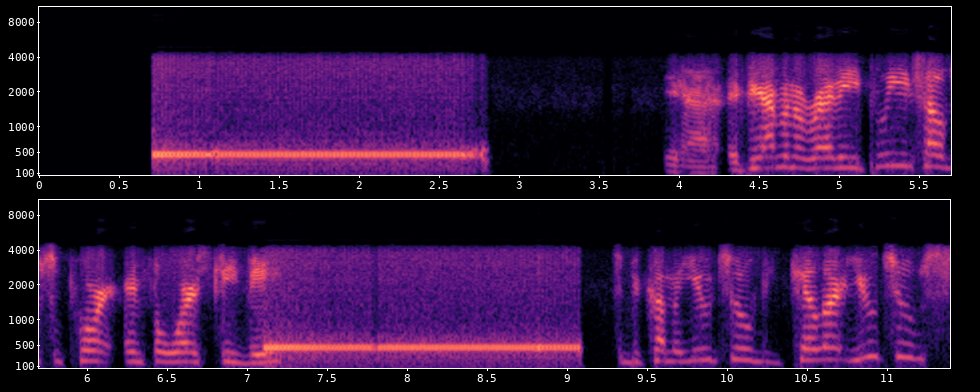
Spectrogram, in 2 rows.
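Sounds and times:
telephone dial tone while placing a call: 0.7 - 2.8, 7.1 - 9.1
speech: 3.9 - 7.4, 9.4 - 11.3.

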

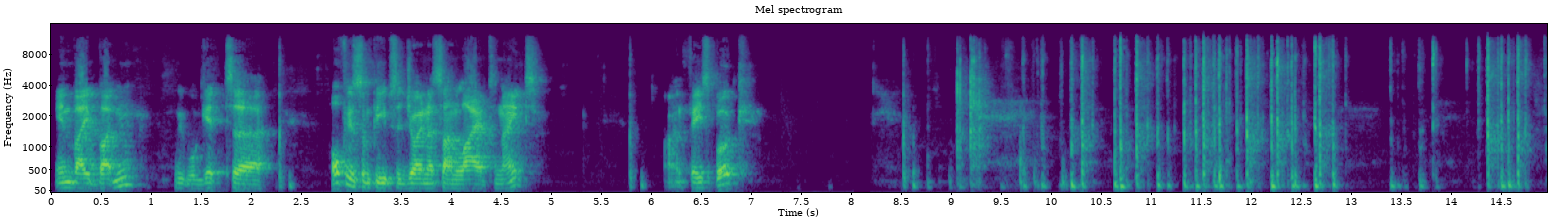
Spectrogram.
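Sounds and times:
speech: 0.0 - 5.0, 6.2 - 7.1
typing on a computer keyboard: 9.7 - 14.9.

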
